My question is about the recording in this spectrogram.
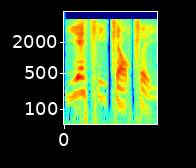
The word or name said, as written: yetitoti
